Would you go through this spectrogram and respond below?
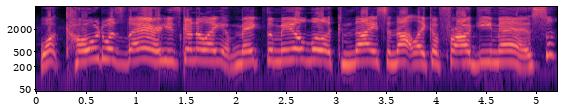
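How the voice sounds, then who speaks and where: A woman's voice: sits high, fairly even intonation, measured pace, fairly bright tone. A woman streamer giving casual live commentary on a game, joking and heckling sarcastically. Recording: game music behind the voice.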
